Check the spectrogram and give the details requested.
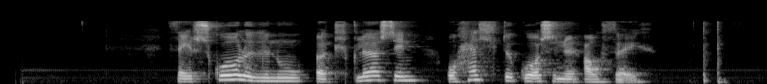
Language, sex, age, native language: Icelandic, male, 30-39, Italian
